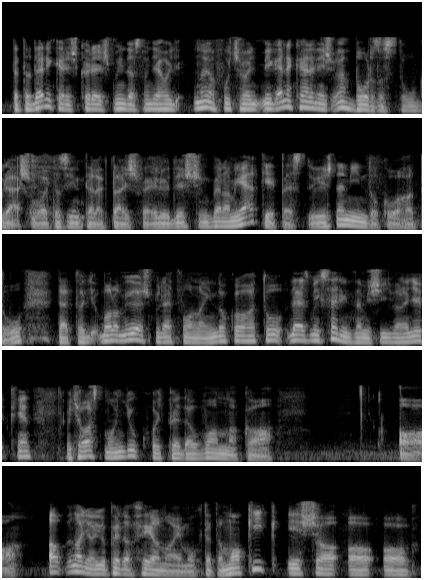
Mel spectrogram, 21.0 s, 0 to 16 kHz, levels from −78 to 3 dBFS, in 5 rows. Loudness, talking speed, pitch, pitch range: -30 LUFS, 180 wpm, 110 Hz, 95-130 Hz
